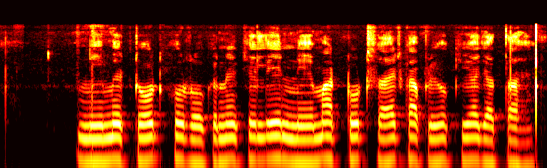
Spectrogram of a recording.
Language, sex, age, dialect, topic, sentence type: Hindi, male, 18-24, Awadhi Bundeli, agriculture, statement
